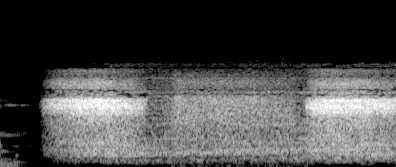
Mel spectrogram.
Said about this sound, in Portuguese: A respiração ofegante é de um piloto da FAB, a Força Aérea Brasileira.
